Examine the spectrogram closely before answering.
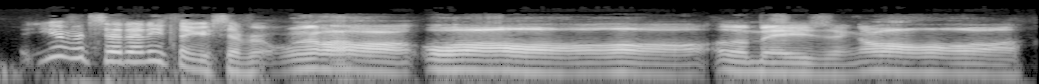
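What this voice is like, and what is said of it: Zombie-like groaning voice. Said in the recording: “That was my zombie impression.”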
